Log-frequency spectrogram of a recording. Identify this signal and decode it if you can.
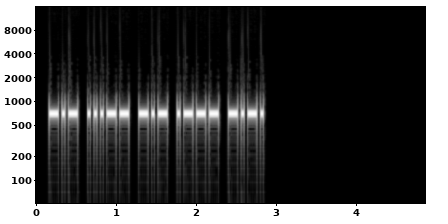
Morse code, heard as a keyed tone, about 30 wpm, 700 Hz. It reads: K3KJC
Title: USA Call Signs - 5 Characters - Repeated 2x - 30wpm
